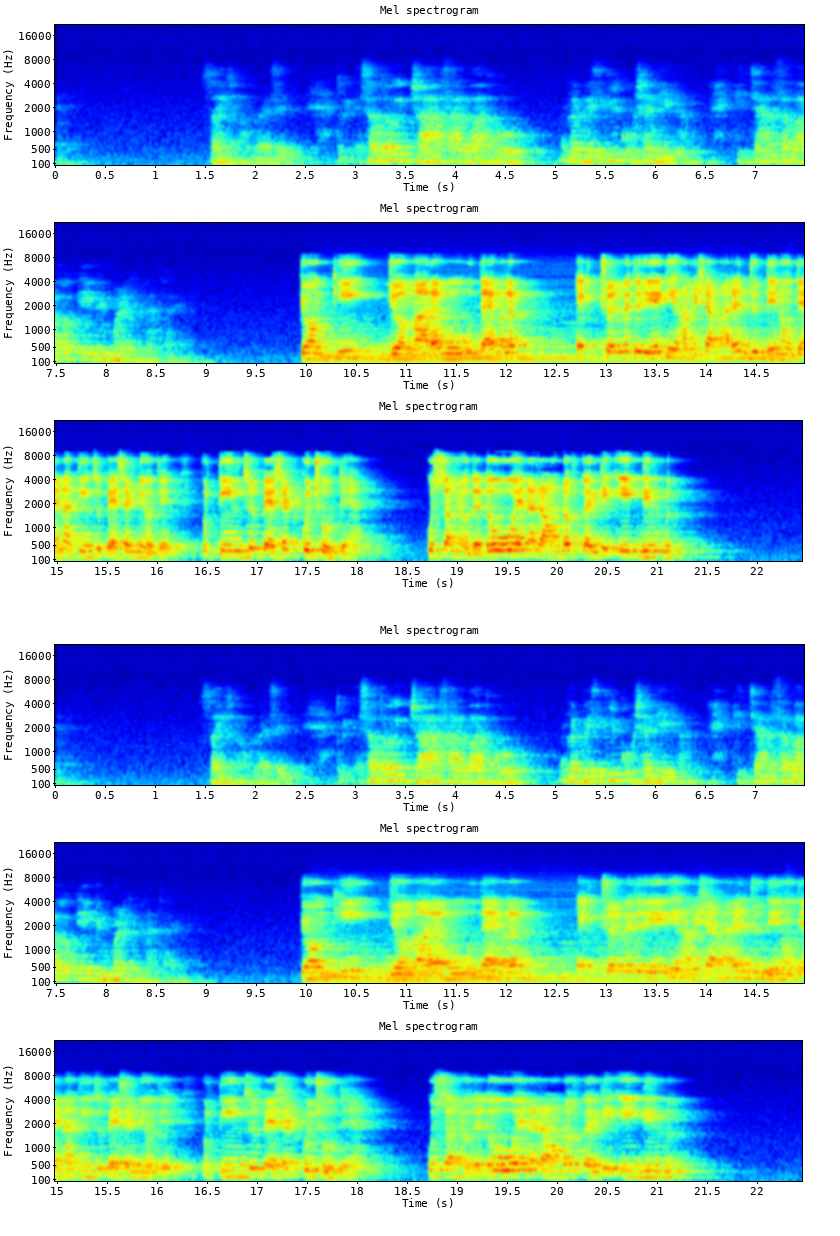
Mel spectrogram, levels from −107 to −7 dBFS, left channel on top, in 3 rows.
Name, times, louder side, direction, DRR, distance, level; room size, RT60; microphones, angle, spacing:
voice 1, 1.5-4.6 5.0-8.8, right 1 dB, 75° right, -2 dB, 0.8 m, -41 dB
voice 2, 9.9-12.1 12.7-16.1 16.4-18.0 18.7-21.1, left 4 dB, 65° left, 5 dB, 0.4 m, -27 dB
sound 1, 10.0-15.3, equal, 15° right, 0.5 m, -37 dB
3.3 x 2.2 x 2.2 m, 1.0 s
head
